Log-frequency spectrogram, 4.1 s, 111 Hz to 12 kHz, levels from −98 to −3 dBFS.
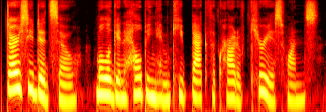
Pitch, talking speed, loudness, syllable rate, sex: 210 Hz, 190 wpm, -20 LUFS, 4.8 syllables/s, female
